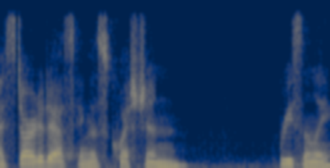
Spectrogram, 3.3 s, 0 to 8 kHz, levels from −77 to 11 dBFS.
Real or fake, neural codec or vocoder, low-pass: fake; codec, 16 kHz in and 24 kHz out, 0.9 kbps, LongCat-Audio-Codec, fine tuned four codebook decoder; 7.2 kHz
